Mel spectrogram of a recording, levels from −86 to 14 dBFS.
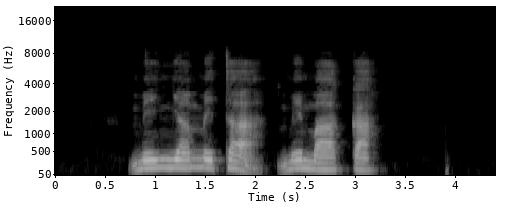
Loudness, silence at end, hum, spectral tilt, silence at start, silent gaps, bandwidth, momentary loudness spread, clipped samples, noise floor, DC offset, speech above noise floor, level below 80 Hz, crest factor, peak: -26 LUFS; 1.2 s; none; -7.5 dB/octave; 0.75 s; none; 8.4 kHz; 10 LU; under 0.1%; -82 dBFS; under 0.1%; 57 dB; -60 dBFS; 16 dB; -10 dBFS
